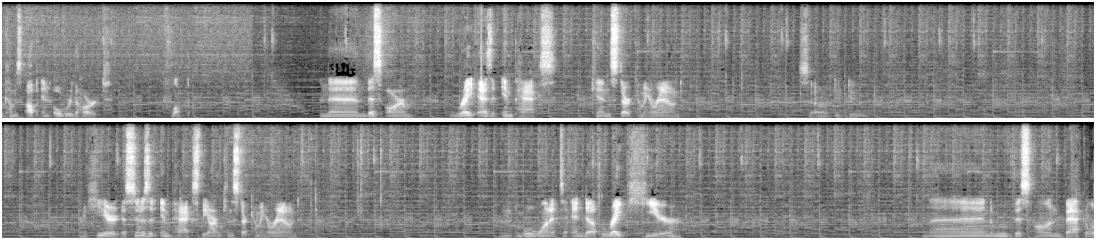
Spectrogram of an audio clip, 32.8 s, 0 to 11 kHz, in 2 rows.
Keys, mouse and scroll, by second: 1.6 click, 1.6 space, 4.1 right click, 5.2-9.7 drag, 10.7 right click, 11.0 g, 12.0-13.3 drag, 14.1 click, 15.6-17.1 drag, 18.2-20.9 drag, 22.0-25.3 shift+drag, 26.1 click, 27.5-28.6 drag, 30.1 right click, 32.2-32.7 drag.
